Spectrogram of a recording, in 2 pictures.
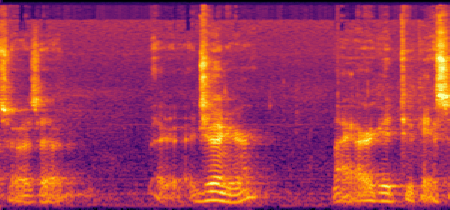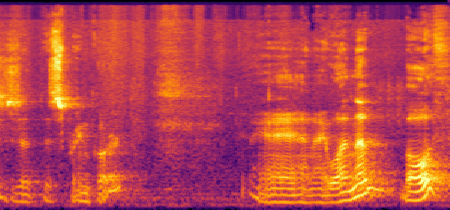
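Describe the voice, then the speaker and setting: A man with an Upper Midwest accent speaks over noticeable background noise. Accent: Upper Midwest American. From Aberdeen, South Dakota. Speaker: attorney and former hotel CEO. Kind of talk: oral history interview answer.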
